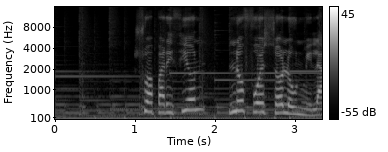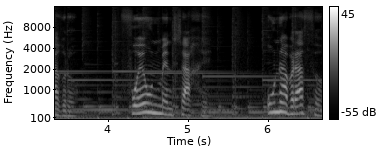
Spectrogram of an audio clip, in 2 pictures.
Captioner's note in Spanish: Voz en off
